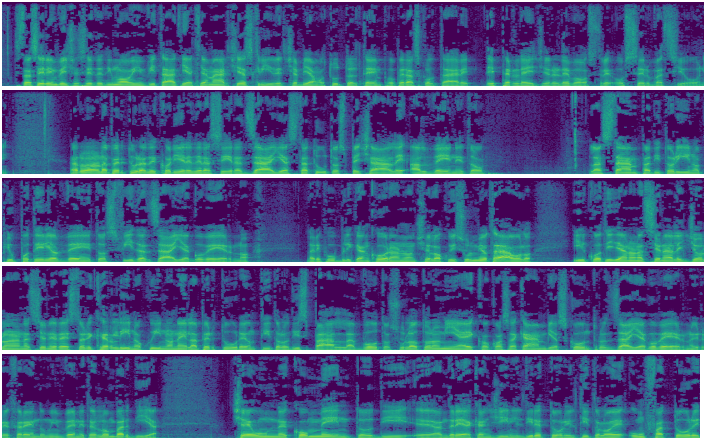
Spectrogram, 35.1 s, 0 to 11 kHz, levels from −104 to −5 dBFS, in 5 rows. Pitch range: 90-115 Hz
